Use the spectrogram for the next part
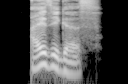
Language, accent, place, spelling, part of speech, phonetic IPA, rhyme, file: German, Germany, Berlin, eisiges, adjective, [ˈaɪ̯zɪɡəs], -aɪ̯zɪɡəs, De-eisiges.ogg
- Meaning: strong/mixed nominative/accusative neuter singular of eisig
